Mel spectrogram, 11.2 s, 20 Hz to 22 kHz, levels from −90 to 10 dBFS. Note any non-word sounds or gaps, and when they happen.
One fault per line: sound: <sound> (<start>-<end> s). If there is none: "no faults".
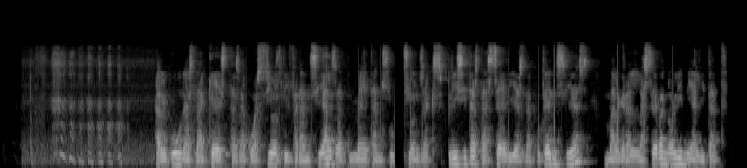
sound: laugh (0.4-2.0 s)
sound: dropout (5.9-6.1 s)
